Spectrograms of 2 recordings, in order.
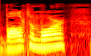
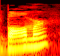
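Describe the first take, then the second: First: The name is said in full, three syllables. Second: The name is shortened to two syllables. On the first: It is how an outsider says it. The speaker calls it wrong. "every time I'd say Baltimore, they'd correct me" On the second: It is how local people say it. The speaker calls it right. "I try to say Balmer"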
